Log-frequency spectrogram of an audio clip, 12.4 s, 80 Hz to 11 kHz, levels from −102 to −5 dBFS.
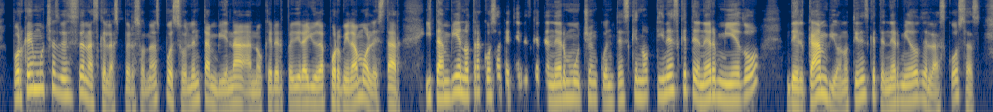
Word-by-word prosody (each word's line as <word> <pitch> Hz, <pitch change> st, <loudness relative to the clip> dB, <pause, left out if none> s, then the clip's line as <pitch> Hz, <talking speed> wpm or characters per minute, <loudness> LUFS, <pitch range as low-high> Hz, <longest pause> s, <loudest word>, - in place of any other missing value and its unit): porque 165 Hz, +6 st, +3 dB
hay 220 Hz, -, +4 dB
muchas 225 Hz, -1 st, -2 dB
veces 175 Hz, 0 st, -2 dB
en 195 Hz, -, +3 dB
las -, -, 0 dB
que -, -, -3 dB
las -, -, -4 dB
personas, -, -, -6 dB
pues, -, -, -2 dB
suelen 120 Hz, +6 st, -3 dB
también 115 Hz, -6 st, -1 dB
a 125 Hz, -5 st, +4 dB
a 100 Hz, -, -2 dB
no 95 Hz, 0 st, -6 dB
querer 115 Hz, 0 st, -3 dB
pedir 120 Hz, +1 st, -1 dB
ayuda 125 Hz, 0 st, +3 dB
por 120 Hz, -, +1 dB
miedo 110 Hz, -1 st, +3 dB
a -, -, +6 dB
molestar. -, -, +1 dB, 0.3 s
Y 160 Hz, -, -4 dB
también 165 Hz, +5 st, +4 dB
otra 175 Hz, +3 st, 0 dB
cosa 175 Hz, +3 st, -2 dB
que 155 Hz, -, -2 dB
tienes 345 Hz, -, -12 dB
que 190 Hz, -, -5 dB
tener 140 Hz, -1 st, +1 dB
mucho 155 Hz, +1 st, -3 dB
en 150 Hz, -, -6 dB
cuenta, 130 Hz, +1 st, -5 dB
es 155 Hz, -, -3 dB
que 170 Hz, -, -5 dB
no 165 Hz, +1 st, -1 dB
tienes 195 Hz, +4 st, 0 dB
que 215 Hz, -, -1 dB
tener 160 Hz, -3 st, +3 dB
miedo 150 Hz, -, +1 dB, 0.3 s
del 115 Hz, -2 st, +1 dB
cambio, 175 Hz, -, +6 dB
no 105 Hz, -, -5 dB
tienes 170 Hz, +4 st, -2 dB
que 180 Hz, -, -3 dB
tener 120 Hz, +4 st, -3 dB
miedo 135 Hz, +3 st, 0 dB
de 150 Hz, -, -3 dB
las -, -, -4 dB
cosas. -, -, -4 dB
150 Hz, 240 wpm, -24 LUFS, 125-175 Hz, 0.3 s, a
